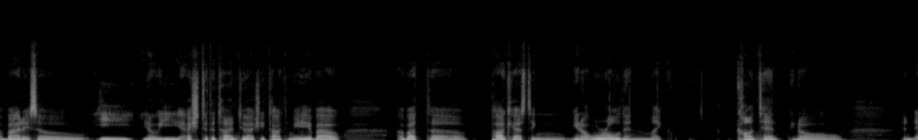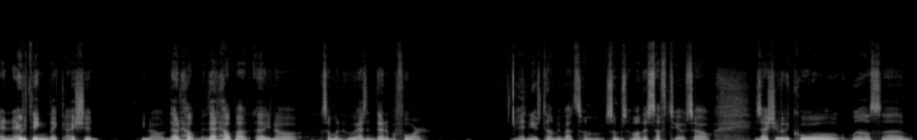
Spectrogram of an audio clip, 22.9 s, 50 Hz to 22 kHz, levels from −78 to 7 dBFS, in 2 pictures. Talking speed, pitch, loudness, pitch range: 185 wpm, 125 Hz, -28 LUFS, 115-135 Hz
